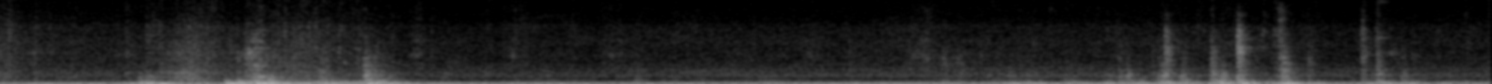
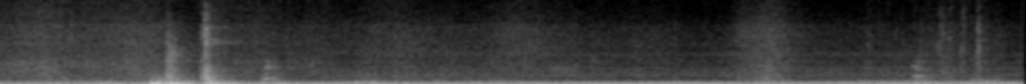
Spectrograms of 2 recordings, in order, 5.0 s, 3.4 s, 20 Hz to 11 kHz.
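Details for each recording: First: 1974 Plymouth Duster slant six with 904 transmission, sitting since 1987, fuel squirted in: quiet clunks, then the engine catches abruptly into a strong, steady fast idle, firing cleanly, no major leaks; radiator suspected holed, likely no coolant. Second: 1974 Plymouth Duster slant six, 904 transmission, sitting since 1987, gas poured in carb, choke open: a pop or two then low uneven churning that never catches; cranks but won't start, fuel delivery suspected.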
